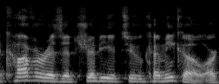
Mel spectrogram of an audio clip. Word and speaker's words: Comico: love that the cover is a tribute to kamiko or Comico is the proper pronunciation I was always wondering yes kamiko okay that's great that's great that's got a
